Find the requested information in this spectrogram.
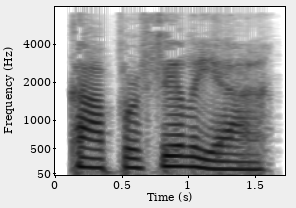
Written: coprophilism

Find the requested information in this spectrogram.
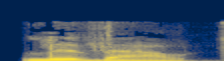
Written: live out

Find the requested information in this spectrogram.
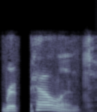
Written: repellant

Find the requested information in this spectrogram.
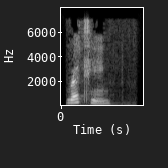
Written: retine

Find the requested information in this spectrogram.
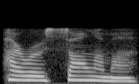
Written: Hierosolyma

